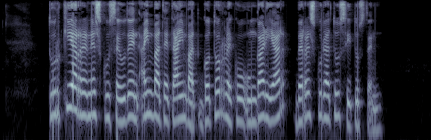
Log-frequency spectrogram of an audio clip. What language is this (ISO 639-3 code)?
eus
